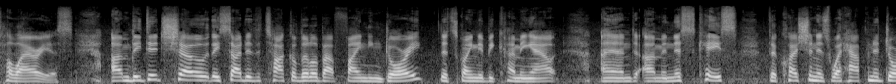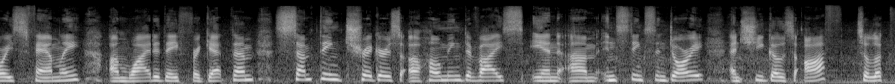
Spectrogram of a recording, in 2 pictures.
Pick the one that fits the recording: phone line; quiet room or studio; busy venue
busy venue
